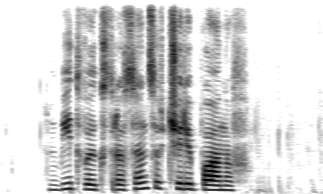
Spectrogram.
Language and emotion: Russian, neutral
